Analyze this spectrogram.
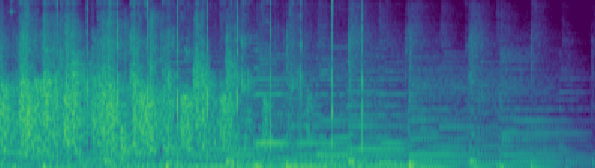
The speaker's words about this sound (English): That was good. I think we should clap.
